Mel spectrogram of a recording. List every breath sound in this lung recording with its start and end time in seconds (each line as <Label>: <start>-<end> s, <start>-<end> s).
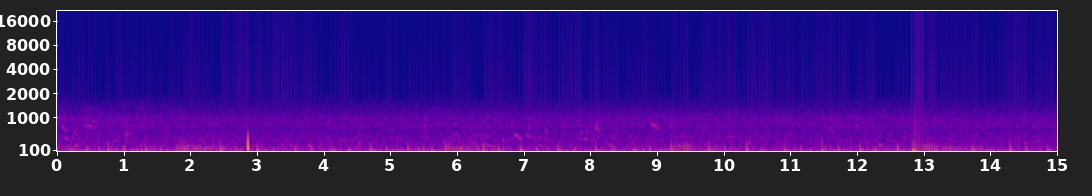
Inhalation: 1.76-2.68 s, 5.77-6.70 s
